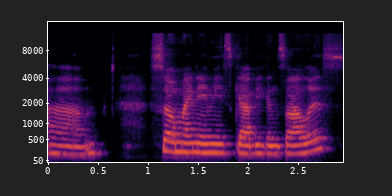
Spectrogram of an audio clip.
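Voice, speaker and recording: Against a quiet background, a woman with a Spanish accent speaks at a medium pitch, with ordinary pitch variation. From Mexico, then US. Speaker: scientist / STEM professional. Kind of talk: panel webinar talk. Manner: repeats words, some fillers.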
